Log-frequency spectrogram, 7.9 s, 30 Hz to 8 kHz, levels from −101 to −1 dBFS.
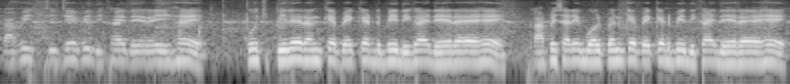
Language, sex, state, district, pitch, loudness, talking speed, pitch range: Hindi, male, Gujarat, Gandhinagar, 140 Hz, -15 LUFS, 210 wpm, 130-150 Hz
